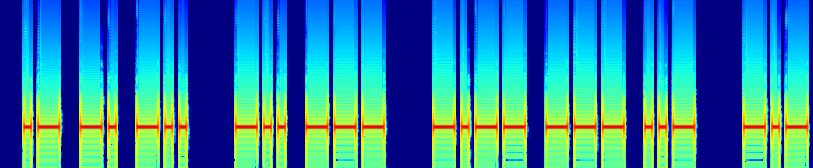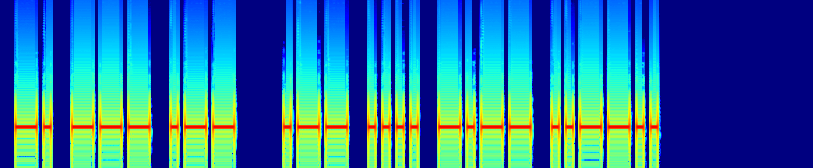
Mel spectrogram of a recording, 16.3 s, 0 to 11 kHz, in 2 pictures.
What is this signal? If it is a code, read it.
Morse code, heard as a keyed tone, about 17 wpm, 700 Hz. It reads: AND DO YOU KNOW WHY?
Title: Sentences from Top 200 Words 17wpm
